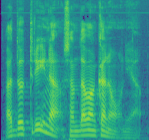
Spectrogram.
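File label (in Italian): "canonia", dialettale crespinese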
